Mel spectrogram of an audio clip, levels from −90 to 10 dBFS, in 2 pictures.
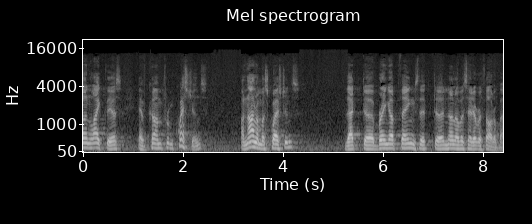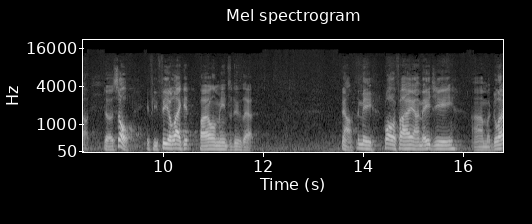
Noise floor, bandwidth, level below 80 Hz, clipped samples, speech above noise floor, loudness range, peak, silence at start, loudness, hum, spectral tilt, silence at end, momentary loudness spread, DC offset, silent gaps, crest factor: -49 dBFS; 15 kHz; -56 dBFS; under 0.1%; 29 dB; 5 LU; 0 dBFS; 0 s; -21 LUFS; none; -6.5 dB/octave; 0 s; 15 LU; under 0.1%; none; 22 dB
